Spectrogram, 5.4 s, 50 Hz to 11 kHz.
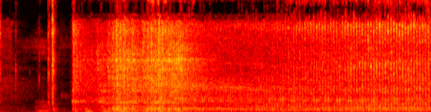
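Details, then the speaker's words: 2004 Audi A3 2.0 TDI (BKD) diesel after timing belt and water pump replacement starts and settles to a steady, even idle, sounding spot on; a known dual mass flywheel fault causes loud rattling at startup. "it's running says see everything sounds absolutely spot on so struck up pretty well there"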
